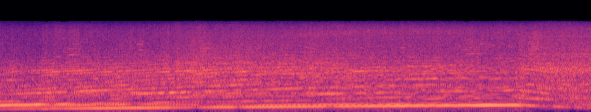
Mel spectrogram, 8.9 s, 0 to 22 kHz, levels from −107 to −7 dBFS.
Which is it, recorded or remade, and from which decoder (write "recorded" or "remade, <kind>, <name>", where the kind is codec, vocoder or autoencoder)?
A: recorded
